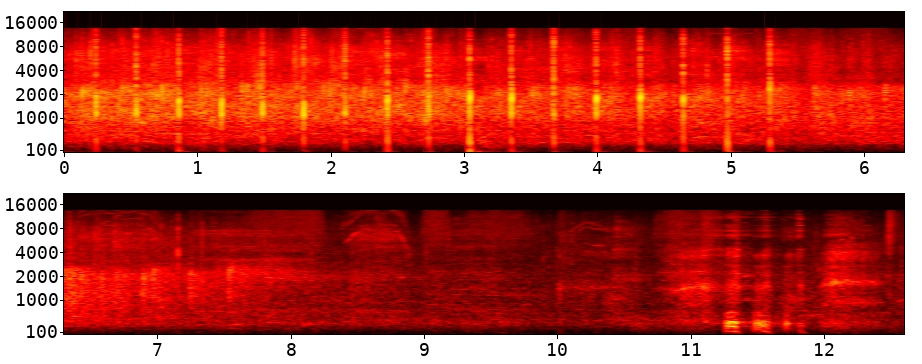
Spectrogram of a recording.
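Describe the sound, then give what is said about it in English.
An audience in a church applauds children as they leave for Kids Church, a dense wash of clapping with a few sharp, distinct claps standing out, gradually thinning and fading away over several seconds, followed by quieter rustling and a brief low murmur. “Give them another hand clap as they go.”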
